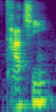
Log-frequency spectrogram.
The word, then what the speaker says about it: tachi: school Tai Chi's sword which is not Tai Chi like the the Chinese martial it's Tachi it's it got a slightly different pronunciation um and it's not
